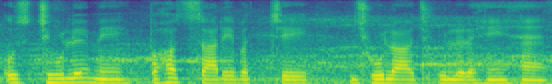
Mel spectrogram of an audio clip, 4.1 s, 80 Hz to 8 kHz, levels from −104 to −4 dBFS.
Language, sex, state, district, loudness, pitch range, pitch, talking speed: Hindi, male, Bihar, Patna, -13 LUFS, 125-135 Hz, 130 Hz, 145 wpm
